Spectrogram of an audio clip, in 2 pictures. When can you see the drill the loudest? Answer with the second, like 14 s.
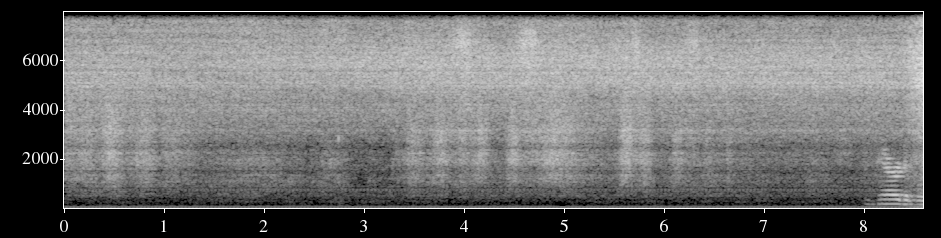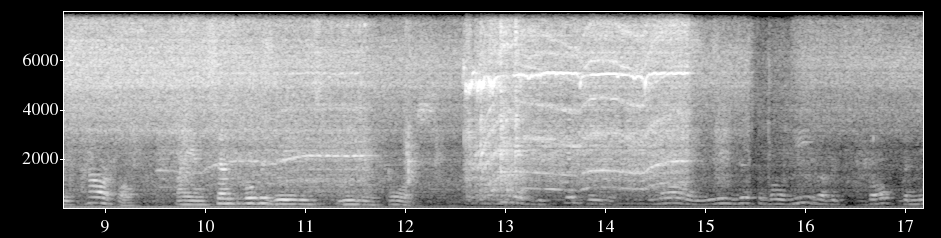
13 s.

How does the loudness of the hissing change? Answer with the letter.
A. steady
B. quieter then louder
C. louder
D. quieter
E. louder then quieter
E.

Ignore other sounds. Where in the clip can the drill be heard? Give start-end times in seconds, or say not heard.
9.4-14.8.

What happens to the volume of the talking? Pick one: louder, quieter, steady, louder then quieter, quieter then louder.
louder then quieter.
